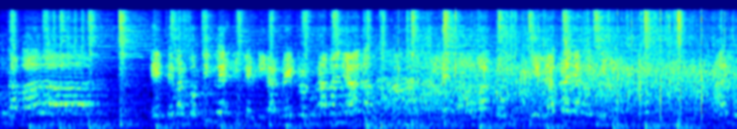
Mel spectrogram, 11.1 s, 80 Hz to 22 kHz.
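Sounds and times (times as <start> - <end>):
carnival band music: 0.0 - 11.0
audience applauding: 5.7 - 11.0.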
